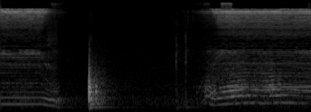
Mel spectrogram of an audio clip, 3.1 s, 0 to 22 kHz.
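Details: Two 3D-printer stepper motors wired in parallel sharing 2 A, previously used on X/Y axes; buzzy tonal hum sinking as motors slow, click to quiet, then climbing as they spin up; loud at lower speeds, quieter at maximum speed.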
